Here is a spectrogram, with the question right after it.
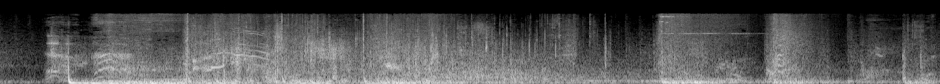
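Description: Incendio fire spell bursting in a Hogwarts Legacy duel, a sudden loud boom followed by rumbling, crackling blasts and further thuds across the fight, with brief voices mixed in.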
